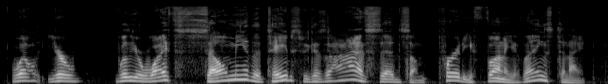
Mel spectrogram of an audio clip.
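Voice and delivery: ordinary talk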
